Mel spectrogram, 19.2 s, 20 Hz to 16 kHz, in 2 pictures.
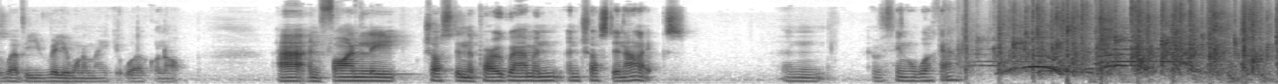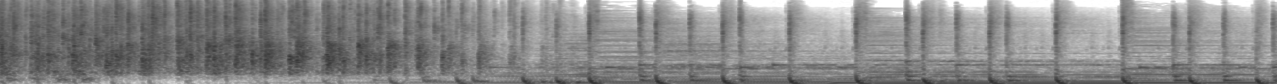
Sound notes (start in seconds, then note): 7.2 audience cheering; 12.4 energetic music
